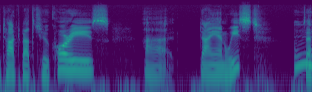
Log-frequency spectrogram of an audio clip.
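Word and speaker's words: Dianne Wiest: Diane Weiss.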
